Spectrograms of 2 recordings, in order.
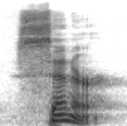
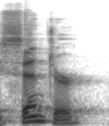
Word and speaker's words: center: When you see NT, a lot of times you don't hear the T. Example, center. Of course, you can say center. It's correct. But a lot of Americans will pronounce it center.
